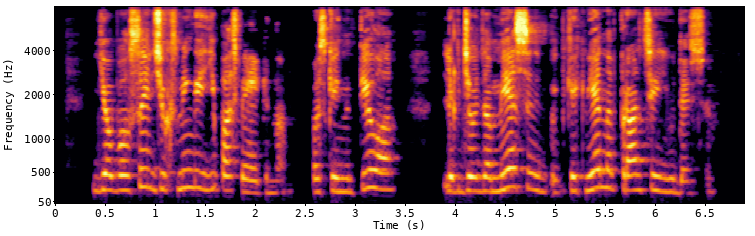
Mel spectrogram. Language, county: Lithuanian, Panevėžys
